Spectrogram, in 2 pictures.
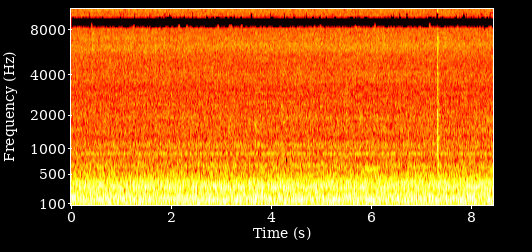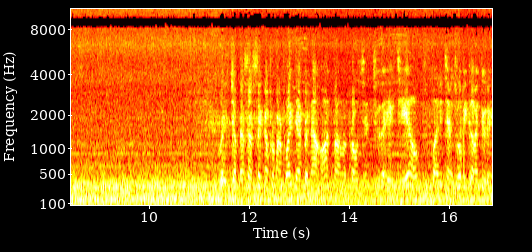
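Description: A jet engine roars steadily inside an airplane cabin.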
